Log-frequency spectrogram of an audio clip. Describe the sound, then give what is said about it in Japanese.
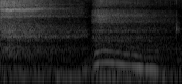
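A deep abdominal breath is pushed out slowly through the mouth as one long, soft, breathy rush of air that gradually fades. “ふーという風に結構しっかり深呼吸、腹式呼吸をしています。”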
